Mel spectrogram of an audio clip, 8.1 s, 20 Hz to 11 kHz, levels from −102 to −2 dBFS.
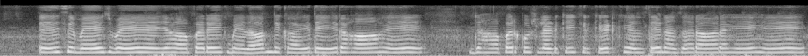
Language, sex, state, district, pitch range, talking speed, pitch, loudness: Hindi, female, Rajasthan, Jaipur, 245-255 Hz, 155 wpm, 250 Hz, -16 LUFS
